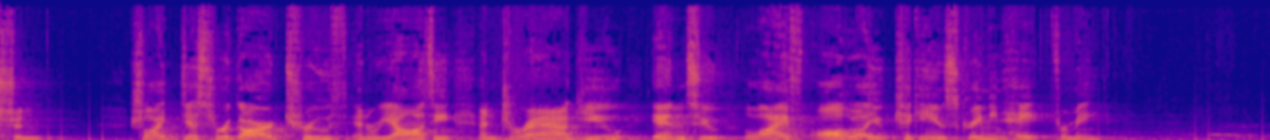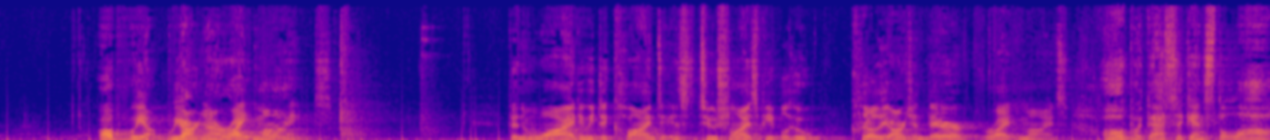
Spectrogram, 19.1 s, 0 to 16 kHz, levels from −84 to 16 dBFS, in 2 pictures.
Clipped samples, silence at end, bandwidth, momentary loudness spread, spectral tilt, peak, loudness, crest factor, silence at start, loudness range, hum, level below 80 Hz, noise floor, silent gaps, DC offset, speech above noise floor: under 0.1%; 0 s; 16 kHz; 13 LU; -3.5 dB/octave; -2 dBFS; -23 LUFS; 22 dB; 0 s; 5 LU; none; -50 dBFS; -48 dBFS; none; under 0.1%; 24 dB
